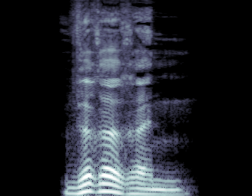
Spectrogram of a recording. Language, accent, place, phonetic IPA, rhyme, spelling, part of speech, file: German, Germany, Berlin, [ˈvɪʁəʁən], -ɪʁəʁən, wirreren, adjective, De-wirreren.ogg
- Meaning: inflection of wirr: 1. strong genitive masculine/neuter singular comparative degree 2. weak/mixed genitive/dative all-gender singular comparative degree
